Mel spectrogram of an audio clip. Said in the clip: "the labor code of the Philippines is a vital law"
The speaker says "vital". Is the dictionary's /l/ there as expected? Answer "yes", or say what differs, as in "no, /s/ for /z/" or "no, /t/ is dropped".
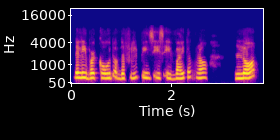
no, /n/ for /l/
